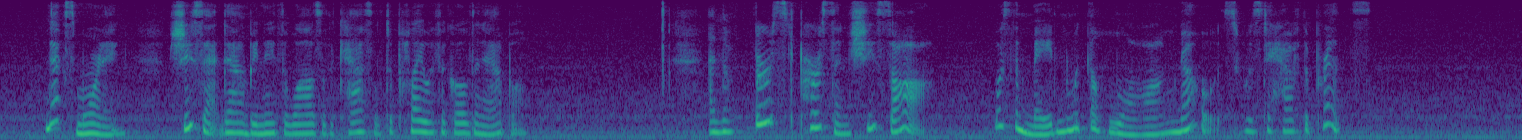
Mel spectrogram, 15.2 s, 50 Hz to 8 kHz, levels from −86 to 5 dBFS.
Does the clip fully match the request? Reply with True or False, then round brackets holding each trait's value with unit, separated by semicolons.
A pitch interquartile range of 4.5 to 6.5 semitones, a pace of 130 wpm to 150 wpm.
True (5.0 semitones; 140 wpm)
